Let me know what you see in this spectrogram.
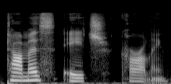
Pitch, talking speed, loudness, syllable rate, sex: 165 Hz, 105 wpm, -19 LUFS, 3.5 syllables/s, female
